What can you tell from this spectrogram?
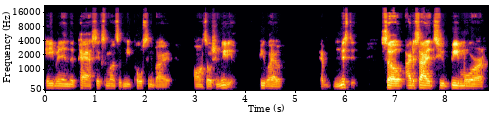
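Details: Aphasia, a language disorder affecting communication, in a male host about six months into recovery since July; he says he experiences it when trying to communicate.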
